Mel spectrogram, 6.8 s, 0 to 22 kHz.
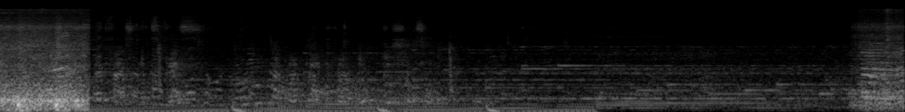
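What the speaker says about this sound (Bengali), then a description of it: "আমাদের ট্রেন 12333 বিভূতি এক্সপ্রেস সঠিক সময়ে হাওড়া স্টেশন থেকে ছেড়ে।" Inside the 12333 Vibhuti Express passenger train running from Howrah at night, a steady low rumble and rhythmic clatter of the coach carry on under faint passenger chatter.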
